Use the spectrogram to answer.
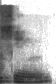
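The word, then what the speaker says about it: phishing: one fishing no incorrect it's gonna be an F sound fishing fishing so let's look at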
